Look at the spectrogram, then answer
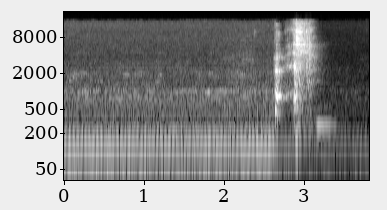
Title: Induced Sneezing #2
